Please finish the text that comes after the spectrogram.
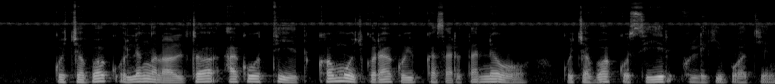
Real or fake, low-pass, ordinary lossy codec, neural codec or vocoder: fake; none; none; vocoder, 44.1 kHz, 128 mel bands every 512 samples, BigVGAN v2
